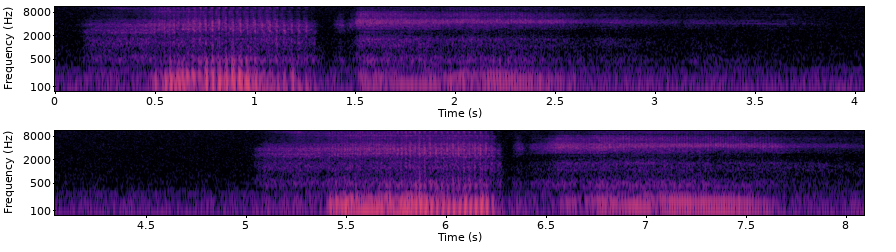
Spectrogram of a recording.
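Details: Queenie, a big sleeping pig, snoring: two deep, rattling low snores about five seconds apart, each a loud grating inhale followed by a softer rumbling exhale, with quiet breathing between.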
